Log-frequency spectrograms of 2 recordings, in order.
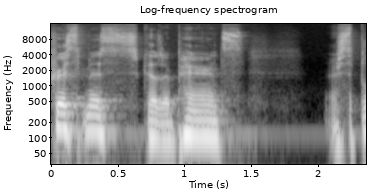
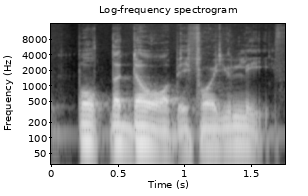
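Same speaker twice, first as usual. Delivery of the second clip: put-on British spy voice, lower pitch; 5 semitones lower than usual. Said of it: "I had a friend who did James Bond".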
